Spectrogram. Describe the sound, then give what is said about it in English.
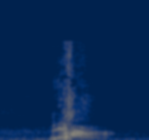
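A single fairly loud sneeze erupts out of near silence: a short voiced intake that bursts into a sharp, hissy blast, then fades quickly. “Pardon me. Excuse me.”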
